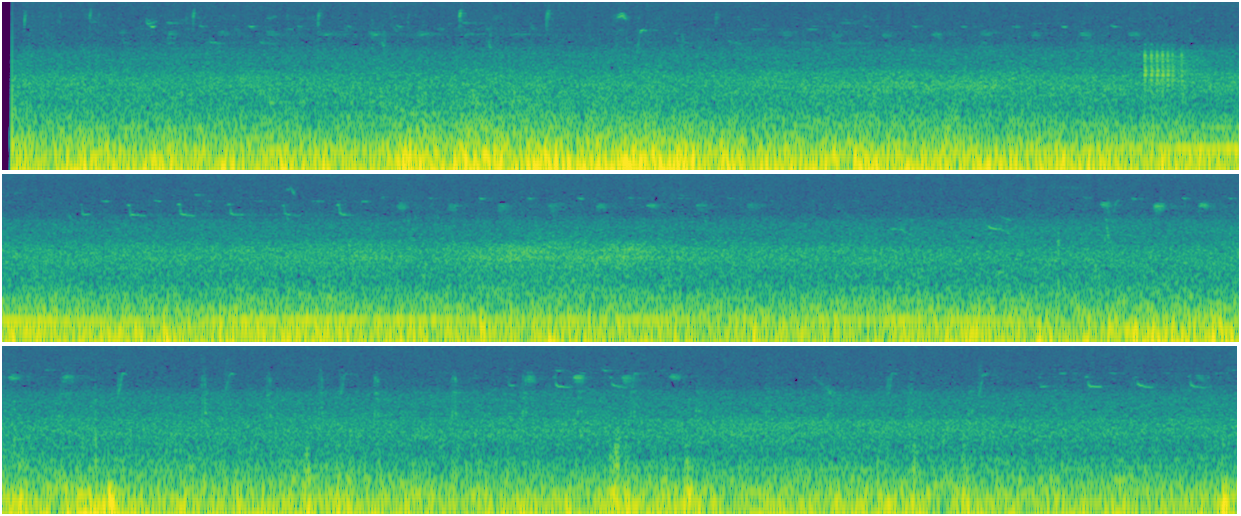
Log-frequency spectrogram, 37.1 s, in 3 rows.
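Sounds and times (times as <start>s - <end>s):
small birds chirping: 0.1s - 37.0s
wind rumble on microphone: 0.1s - 37.0s
harsh lower bird call: 10.8s - 12.1s.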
